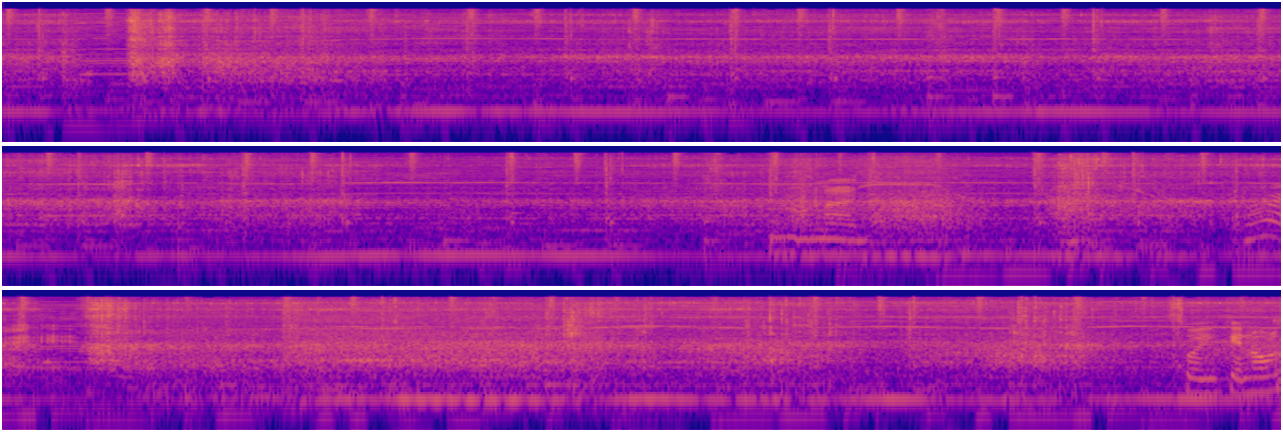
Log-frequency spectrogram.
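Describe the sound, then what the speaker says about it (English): A kitchen blender whirs steadily while blending tomato soup ingredients, a loud motor hum that holds for a long stretch and rises in intensity near the end, with people talking over it. "So you can also use a blender."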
